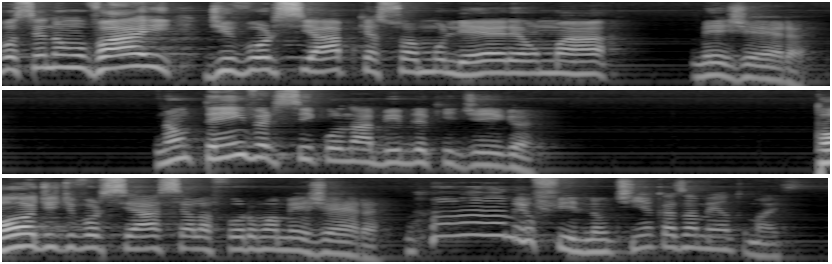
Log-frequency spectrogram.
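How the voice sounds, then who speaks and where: A middle-aged man with a Southern Brazilian accent, preaching a sermon as pastor, telling stories and swinging from loud emphasis to quiet, intimate remarks. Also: a little high. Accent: Southern Brazilian Portuguese. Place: church. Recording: mains hum in background.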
